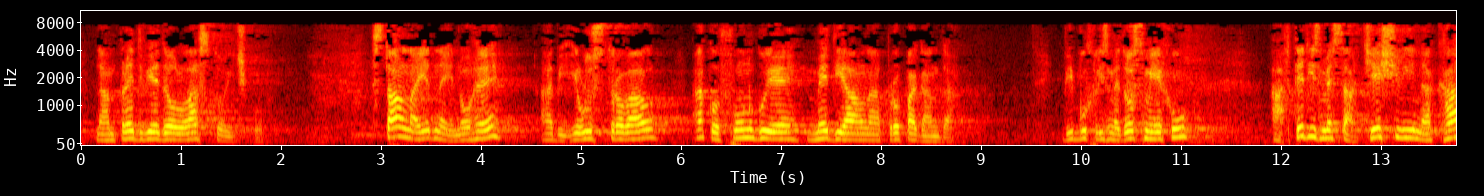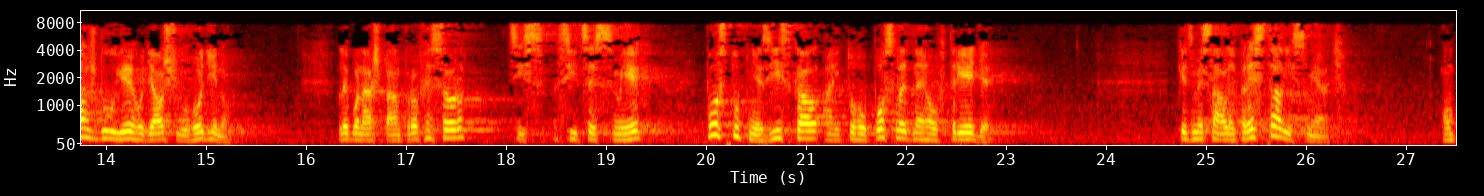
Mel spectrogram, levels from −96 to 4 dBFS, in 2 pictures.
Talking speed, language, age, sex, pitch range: 105 wpm, Slovak, 40-59, male, 155-185 Hz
